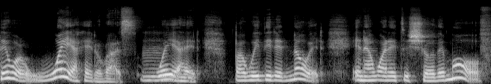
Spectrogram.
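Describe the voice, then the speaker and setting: A woman with a medium-pitched voice uses lively intonation and vocal fry. Her tone is dark and mellow, and her pace is moderate. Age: 70s. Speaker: face painter, business founder. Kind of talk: interview answer. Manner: chatty storytelling.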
